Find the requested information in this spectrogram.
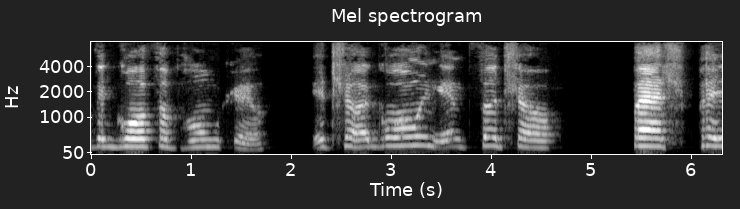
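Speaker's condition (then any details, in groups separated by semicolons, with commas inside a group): Cerebral palsy; from birth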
